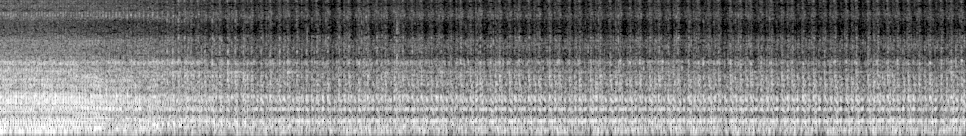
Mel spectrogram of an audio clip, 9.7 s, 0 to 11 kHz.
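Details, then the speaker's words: 1971 Mercury 500 outboard that suddenly barely ran after adding fresh gas: rough, uneven chugging after a loud start, clearly down on power, running on only 2 cylinders though reasonably smooth; cause unknown. "It was definitely only running on 2 cylinders for sure. I mean, it was reasonably smooth when it ran."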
